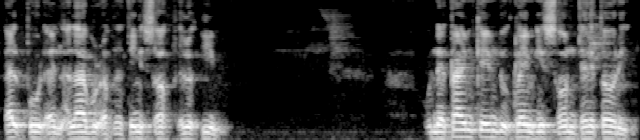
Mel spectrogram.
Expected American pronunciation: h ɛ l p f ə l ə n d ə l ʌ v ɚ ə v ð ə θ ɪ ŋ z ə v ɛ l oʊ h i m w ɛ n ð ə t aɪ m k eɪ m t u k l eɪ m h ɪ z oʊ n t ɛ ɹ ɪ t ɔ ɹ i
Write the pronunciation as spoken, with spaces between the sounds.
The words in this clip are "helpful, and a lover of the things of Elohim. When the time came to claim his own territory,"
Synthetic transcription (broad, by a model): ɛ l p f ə l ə n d ə l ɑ b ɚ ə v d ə t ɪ ŋ s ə f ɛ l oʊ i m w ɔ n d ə t aɪ m k eɪ m t u k l eɪ m h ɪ s oʊ n t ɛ ɹ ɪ t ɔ ɹ i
